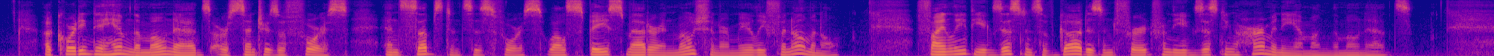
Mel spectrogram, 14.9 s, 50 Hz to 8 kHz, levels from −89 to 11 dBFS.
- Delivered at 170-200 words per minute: No, average, 145 wpm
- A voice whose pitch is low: Yes, low, 130 Hz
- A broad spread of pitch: No, average, 3.7 semitones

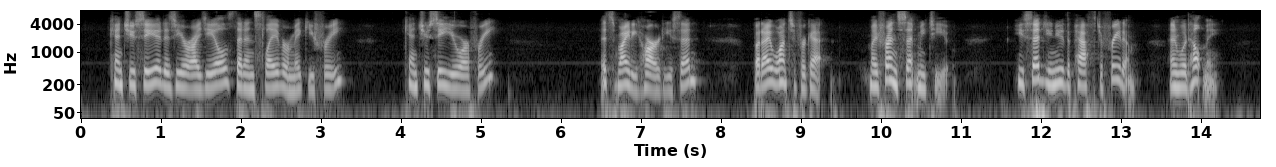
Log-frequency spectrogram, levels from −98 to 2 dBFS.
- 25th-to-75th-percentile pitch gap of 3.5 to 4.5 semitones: Yes, average, 4.2 semitones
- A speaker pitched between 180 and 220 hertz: Yes, high, 190 Hz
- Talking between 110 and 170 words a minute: No, average, 190 wpm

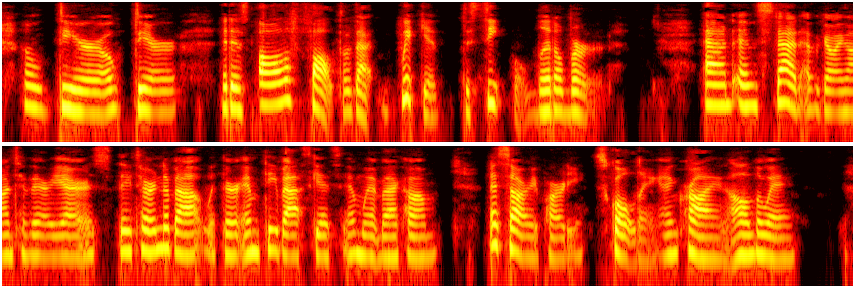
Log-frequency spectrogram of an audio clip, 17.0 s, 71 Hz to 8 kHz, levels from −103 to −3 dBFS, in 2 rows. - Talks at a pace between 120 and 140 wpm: No, average, 150 wpm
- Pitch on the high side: Yes, high, 205 Hz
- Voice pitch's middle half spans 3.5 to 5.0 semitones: No, average, 2.9 semitones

